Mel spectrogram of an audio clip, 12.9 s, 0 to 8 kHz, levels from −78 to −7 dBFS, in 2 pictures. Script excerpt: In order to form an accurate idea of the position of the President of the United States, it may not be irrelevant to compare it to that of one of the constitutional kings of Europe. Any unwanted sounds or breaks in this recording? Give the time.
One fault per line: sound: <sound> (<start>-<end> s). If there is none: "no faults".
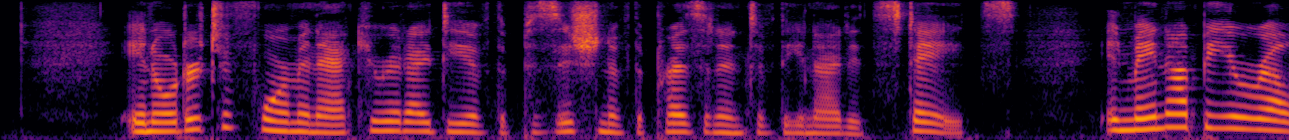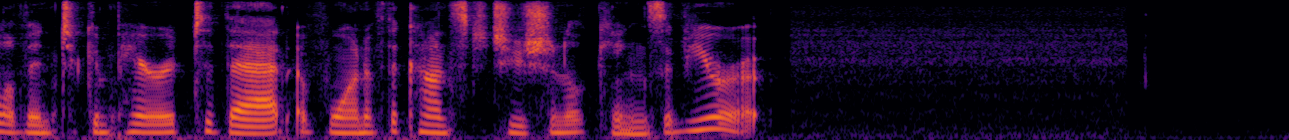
no faults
